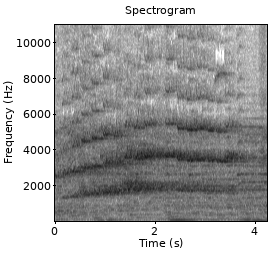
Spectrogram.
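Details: A captive killer whale in a 40-foot-deep pool, asked by trainers to demonstrate a vocalization, gives a drawn-out, violin-like squeal that holds steady and rises slightly over a low background rumble.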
